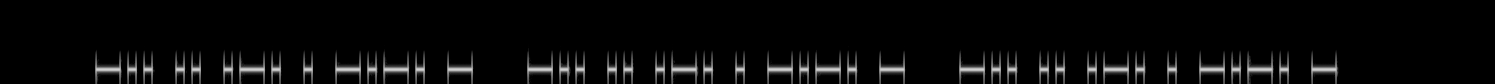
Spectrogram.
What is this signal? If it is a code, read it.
Morse code, heard as a keyed tone, about 15 wpm, 700 Hz. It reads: DIRECT DIRECT DIRECT
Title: Top 500 Words Repeated 15wpm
